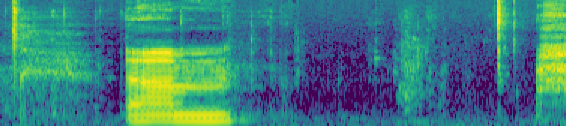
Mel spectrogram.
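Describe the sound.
Pizza being chewed, soft wet mouth sounds in a few brief, quiet bursts separated by near-silence.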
